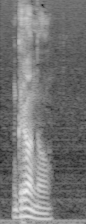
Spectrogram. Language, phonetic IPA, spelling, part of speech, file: Polish, [ˈɡrɔ̃nɔ], grono, noun, Pl-grono.ogg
